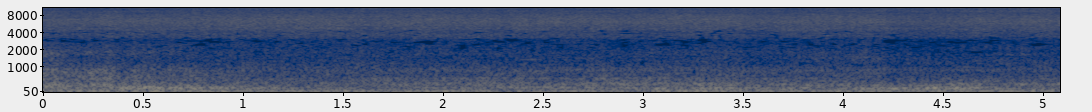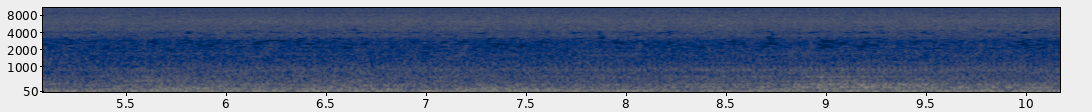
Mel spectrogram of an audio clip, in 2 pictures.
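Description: Steady high hiss of outdoor ambience with a low rumble underneath. No distinct bird calls stand out.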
